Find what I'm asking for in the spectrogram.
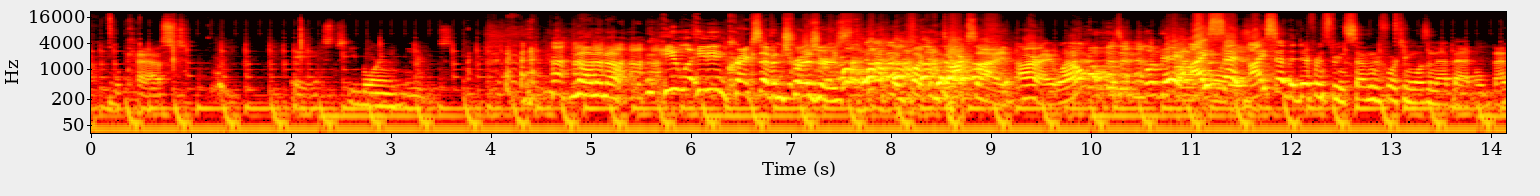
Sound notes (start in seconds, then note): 4.1 players laughing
